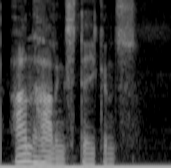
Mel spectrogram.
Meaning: plural of aanhalingsteken
- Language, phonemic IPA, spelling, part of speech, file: Dutch, /ˈanhalɪŋsˌtekəns/, aanhalingstekens, noun, Nl-aanhalingstekens.ogg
